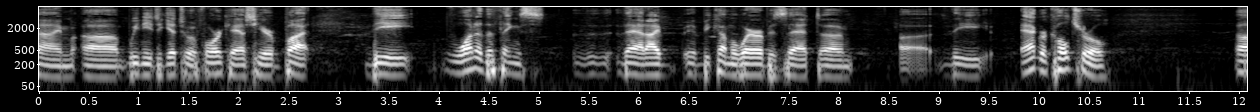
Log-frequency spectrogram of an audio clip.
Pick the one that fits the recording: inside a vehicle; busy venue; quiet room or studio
busy venue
